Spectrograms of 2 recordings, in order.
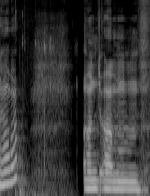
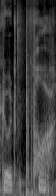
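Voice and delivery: breathy whisper; 8 dB quieter than usual. Real, not acted. Overwhelmed by the nut's effect.

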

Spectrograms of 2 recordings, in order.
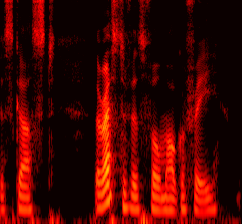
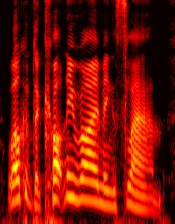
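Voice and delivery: loud, higher game-show welcome; mock announcer; 4 semitones higher, 11 dB louder than usual. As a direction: announce it like a slam host.

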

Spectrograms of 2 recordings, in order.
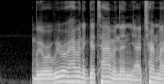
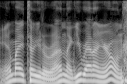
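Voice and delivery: higher-pitched, acted-out telling-off; scolding retort; 6 semitones higher than usual. Party host answering complainers, scolding retort. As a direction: throw the blame back at them.

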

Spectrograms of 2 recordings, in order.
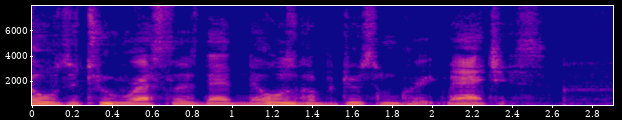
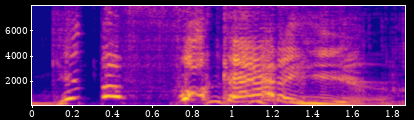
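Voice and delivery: much higher, much louder slow outraged yell; real angry shout; 18 dB louder, slower than usual. Real, not acted. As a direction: explode in mock-real outrage. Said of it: "you got mad for real".

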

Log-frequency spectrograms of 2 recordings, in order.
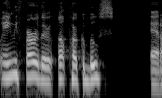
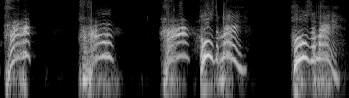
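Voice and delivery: much higher, nasal squeak; nasal squeaky voice. Retold or imitated. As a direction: squeak it through the nose. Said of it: "sound like it's coming out his nose".

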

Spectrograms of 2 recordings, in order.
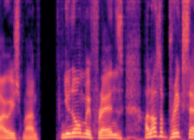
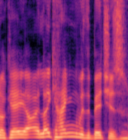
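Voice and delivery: usual speaking voice

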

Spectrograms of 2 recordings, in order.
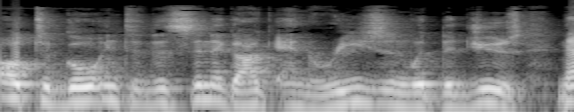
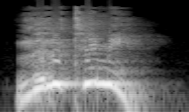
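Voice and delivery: much higher and louder, falling on Timmy; high, loud exclaimed name; 14 semitones higher, 7 dB louder than usual. Acted. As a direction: call out the boy's name with pity. Preacher exclaims about the boy.

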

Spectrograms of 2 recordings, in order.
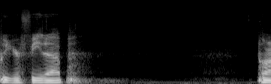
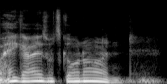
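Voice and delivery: bright, slow, raised hello to the neighbors; friendly greeting; 6 semitones higher, 5 dB louder, slower than usual. Pretend. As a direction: call out a cheery, drawn-out hello. GM voices player greeting neighbors.

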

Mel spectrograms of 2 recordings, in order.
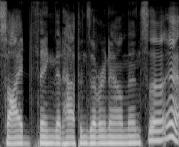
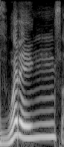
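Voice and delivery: high drawn-out; 9 semitones higher than usual. Acted. Echoes wedding, high slow.

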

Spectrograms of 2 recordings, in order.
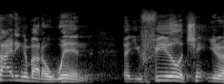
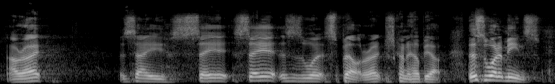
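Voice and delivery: normal talking voice

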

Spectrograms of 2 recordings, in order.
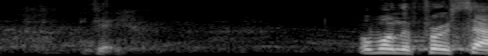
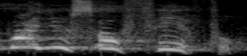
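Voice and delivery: mild rebuke; 3 dB quieter than usual. Acted. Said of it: "He said".

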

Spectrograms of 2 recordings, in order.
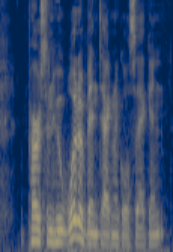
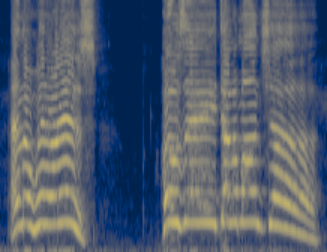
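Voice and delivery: high, slow, booming champion call; announcer voice; 10 dB louder, slower than usual. Acted. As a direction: drag out the winner's name like a ring announcer. GM as tournament announcer.

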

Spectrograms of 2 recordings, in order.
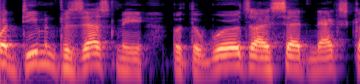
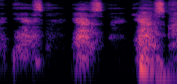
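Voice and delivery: soft breathy croak; croaked whisper; 20 dB quieter than usual. A narrator's reading. Narrator answers him breathless, croaked whisper. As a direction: croak it out barely voiced. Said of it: "I croak out".

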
